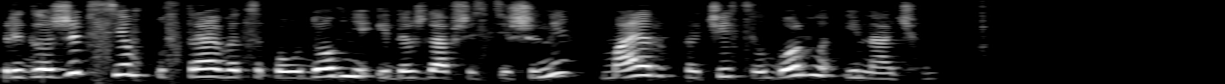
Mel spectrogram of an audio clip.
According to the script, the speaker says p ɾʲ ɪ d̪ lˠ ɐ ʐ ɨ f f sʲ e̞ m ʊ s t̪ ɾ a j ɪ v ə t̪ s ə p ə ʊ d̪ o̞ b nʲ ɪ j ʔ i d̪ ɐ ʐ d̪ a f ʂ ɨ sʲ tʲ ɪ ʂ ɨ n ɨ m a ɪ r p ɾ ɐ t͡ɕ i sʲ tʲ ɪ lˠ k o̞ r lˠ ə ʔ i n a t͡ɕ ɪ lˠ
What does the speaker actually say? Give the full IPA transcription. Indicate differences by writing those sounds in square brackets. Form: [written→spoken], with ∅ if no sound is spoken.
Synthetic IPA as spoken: p ɾʲ ɪ d̪ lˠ ɐ ʐ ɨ f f sʲ e̞ m ʊ s t̪ ɾ a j ɪ v ə t̪ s ə p ə ʊ d̪ o̞ b nʲ ɪ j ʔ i d̪ ɐ ʐ d̪ a f ʂ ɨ sʲ tʲ ɪ ʂ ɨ n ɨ m a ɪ r p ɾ ɐ t͡ɕ i sʲ tʲ ɪ lˠ [k→ɡ] o̞ r lˠ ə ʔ i n a t͡ɕ ɪ lˠ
